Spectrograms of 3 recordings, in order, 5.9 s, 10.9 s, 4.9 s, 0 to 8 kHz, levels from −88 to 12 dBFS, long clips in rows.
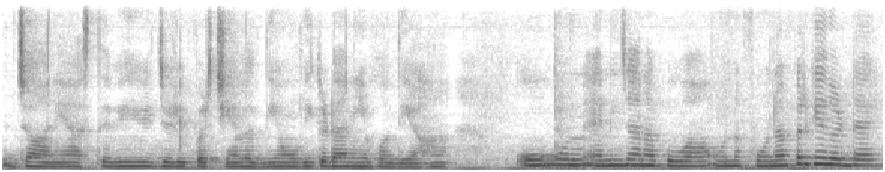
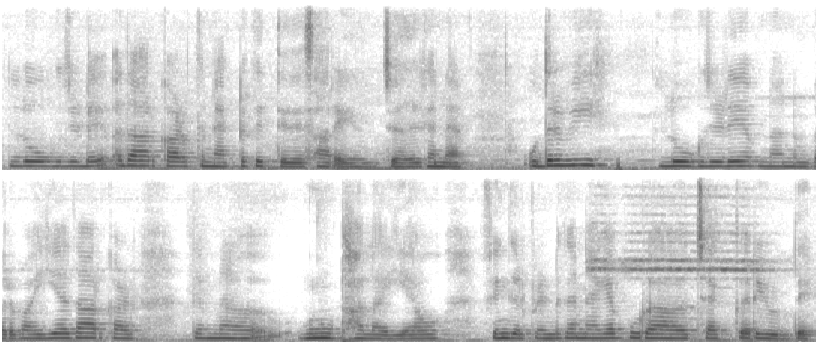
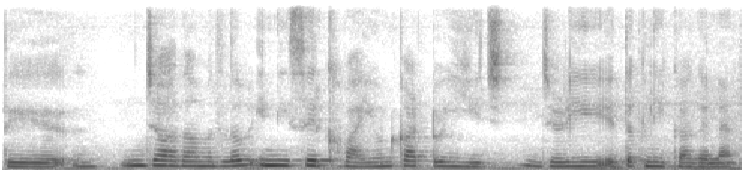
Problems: echo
